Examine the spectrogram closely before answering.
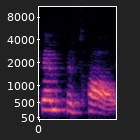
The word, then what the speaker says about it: femme fatale: It's French. Like it's femme fatale.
